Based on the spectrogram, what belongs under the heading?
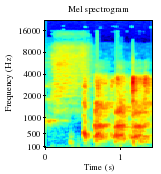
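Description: Dogs bark at another dog in a quick run of four or five loud, sharp barks that overlap into a noisy burst, with no one talking.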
